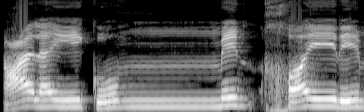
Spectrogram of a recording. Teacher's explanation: خا جس طرح انسان گلے سے بلغم نکالتا ہے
